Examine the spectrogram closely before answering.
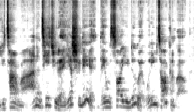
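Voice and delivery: high-pitched, exasperated telling-off; mock-indignant callout. Calling out parents in imagined argument.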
